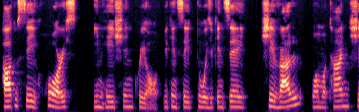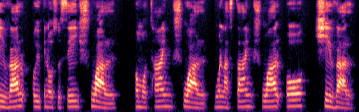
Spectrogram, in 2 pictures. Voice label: How to say Horse in Haitian Creole Cheval pronunciation by a native Haitian tutor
